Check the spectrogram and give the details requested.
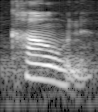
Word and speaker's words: cone: let's go on to cone Oh mmm silent e cone you guys are doing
